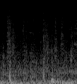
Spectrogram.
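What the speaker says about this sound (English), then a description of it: "Sir! Your horse is too" Horse hooves clip-clopping in the video game Skyrim, a loud, close, steady patter of hoofbeats filling the short stretch.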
